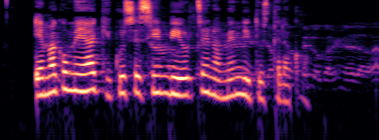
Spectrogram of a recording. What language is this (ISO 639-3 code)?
eus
